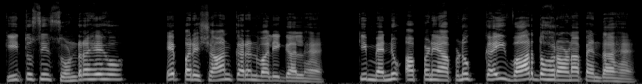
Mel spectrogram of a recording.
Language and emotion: Punjabi, angry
